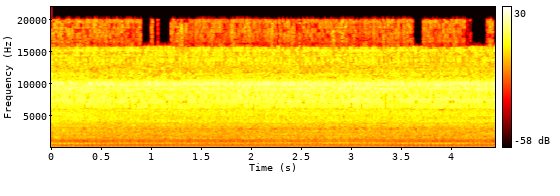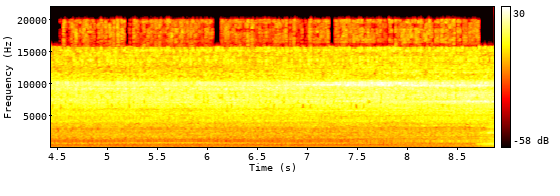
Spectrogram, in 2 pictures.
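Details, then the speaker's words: 2000 Toyota Celica GTS 2ZZ with the throttle cable disconnected and throttle position 11–12%: steady, even hum at an elevated 1400 rpm idle with no hunting. Extra air is getting in from somewhere; owner suspects the idle air control valve or a vacuum leak. "no throttle cable you can see the RPM seem to have increased to 1400 RPM"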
